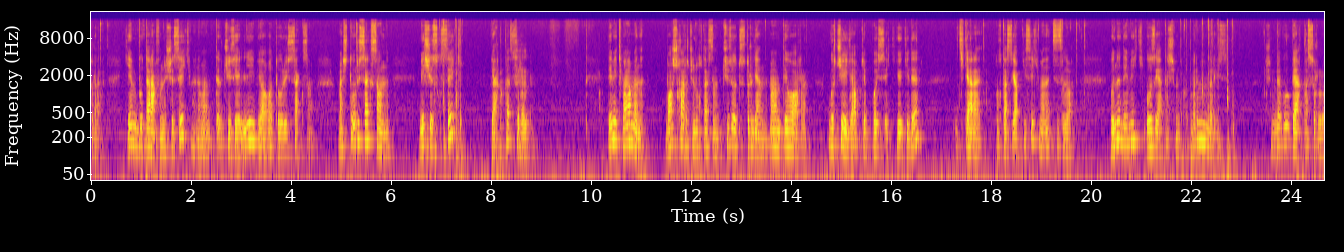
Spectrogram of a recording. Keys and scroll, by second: 6.7 KP_5, 6.9 KP_0, 7.3 Return, 21.8 KP_1, 22.2 KP_0, 22.7 Return.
